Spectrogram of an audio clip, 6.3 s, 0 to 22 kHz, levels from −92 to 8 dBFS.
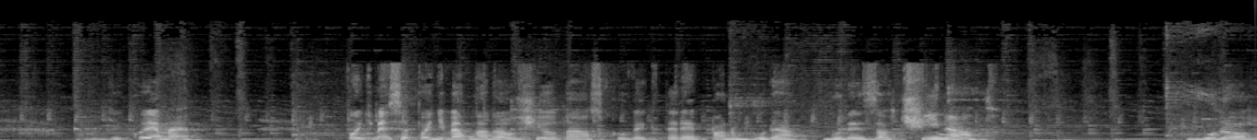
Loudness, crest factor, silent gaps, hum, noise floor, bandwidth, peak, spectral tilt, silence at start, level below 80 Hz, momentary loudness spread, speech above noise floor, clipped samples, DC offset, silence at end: -24 LUFS; 20 dB; none; none; -44 dBFS; 18.5 kHz; -4 dBFS; -4.5 dB/octave; 0 s; -50 dBFS; 21 LU; 20 dB; under 0.1%; under 0.1%; 0 s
